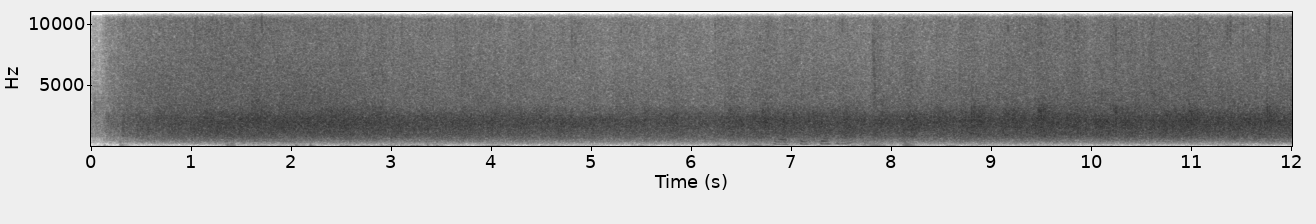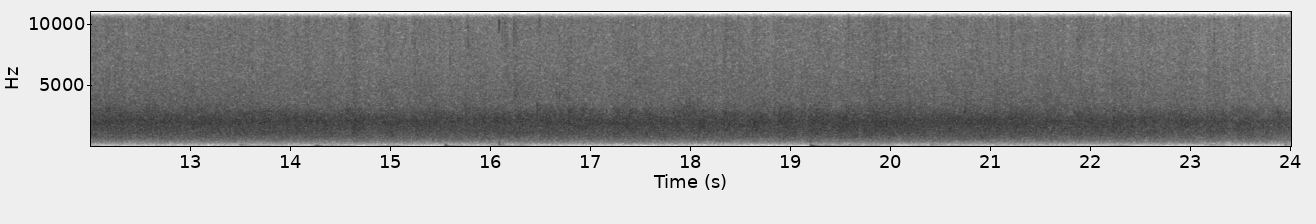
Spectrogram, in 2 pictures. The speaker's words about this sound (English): Please join me in welcoming Aung San Suu Kyi.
